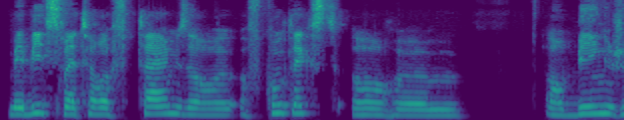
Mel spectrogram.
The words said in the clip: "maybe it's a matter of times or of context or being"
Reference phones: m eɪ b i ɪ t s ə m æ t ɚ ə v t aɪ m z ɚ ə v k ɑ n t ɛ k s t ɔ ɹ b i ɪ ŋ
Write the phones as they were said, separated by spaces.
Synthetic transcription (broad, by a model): m eɪ b i t s m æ t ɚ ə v t aɪ m z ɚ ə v k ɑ t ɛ k s t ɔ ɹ b i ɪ ŋ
